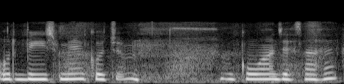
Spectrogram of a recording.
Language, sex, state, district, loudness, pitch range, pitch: Hindi, female, Uttar Pradesh, Lalitpur, -13 LUFS, 235-245 Hz, 240 Hz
